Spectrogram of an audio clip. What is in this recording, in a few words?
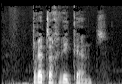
"prettig weekend", Dutch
